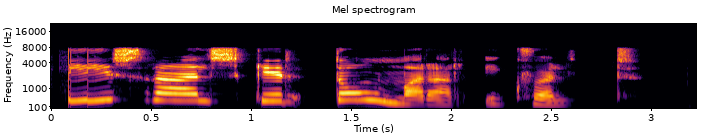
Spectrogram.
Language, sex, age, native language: Icelandic, female, 40-49, Icelandic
